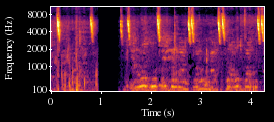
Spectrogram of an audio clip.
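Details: Sparrow chicks that dropped from their nest give bright high chirps, singles and pairs, while a low human voice murmurs underneath.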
